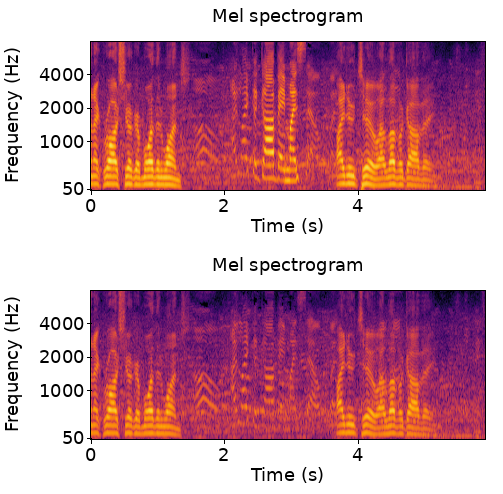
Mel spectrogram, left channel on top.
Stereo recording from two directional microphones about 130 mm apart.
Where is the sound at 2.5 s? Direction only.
90° left.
